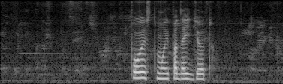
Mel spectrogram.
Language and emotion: Russian, neutral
